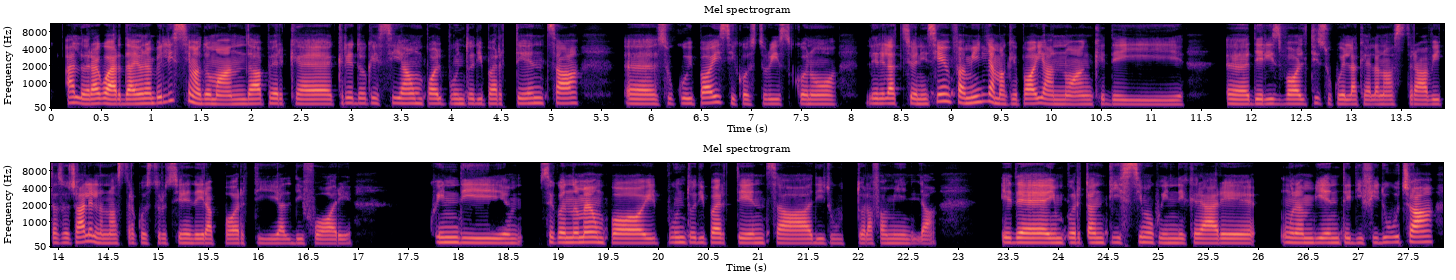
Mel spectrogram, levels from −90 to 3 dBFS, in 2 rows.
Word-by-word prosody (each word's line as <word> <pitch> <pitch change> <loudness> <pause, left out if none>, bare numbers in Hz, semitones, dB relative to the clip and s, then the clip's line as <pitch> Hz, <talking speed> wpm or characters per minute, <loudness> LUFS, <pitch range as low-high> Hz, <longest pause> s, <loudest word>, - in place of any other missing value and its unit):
Allora 190 -3 +4
guarda 180 -1 +7
è 180 - +5
una 195 +1 +4
bellissima 225 -1 +2
domanda 180 0 +2
perché 180 -2 +1
credo 210 -2 -5
che 200 0 -7
sia 195 +1 0
un 195 0 -2
po' 190 0 0
il 190 -1 -1
punto 185 +1 -6
di 185 0 -7
partenza, 200 +2 0 0.4
ehm, 180 -1 0
su 190 +3 -2
cui 195 +1 -5
poi 215 +5 +2
si 215 -4 +1
costruiscono 175 0 -3 0.3
le 195 - -6
relazioni, 190 -1 0
sia 275 +9 +6
in 280 - 0
famiglia 240 +2 +2
ma 180 -4 0
che 180 +1 -8
poi 190 +2 +3
hanno 170 -1 -2
anche 165 +1 -2
dei 160 -1 -6 0.4
ehm, 175 -1 0
dei 180 - -1
risvolti 180 +1 0
su 185 -1 -2
quella 170 -1 -1
che 170 0 -8
è - - -3
la 165 - -3
nostra 165 0 -1
vita 170 +2 -5
sociale 195 +5 +2
e 220 - +1
la 175 - -4
nostra 170 +1 -5
costruzione 175 0 -4
dei 170 0 -1
rapporti 165 0 -4
al 160 0 -5
di 165 0 -9
fuori. 160 0 -3 0.8
Quindi, 185 -3 0
ehm, 170 - -8 0.2
secondo 190 -1 +1
me 200 +1 +5
è - - +6
un 195 -1 0
po' 175 -1 +3
il 175 0 -2
punto 195 0 -5
di 190 0 -7
partenza 175 -2 0
di 170 0 -7
tutto 165 0 -11
la 165 - -4
famiglia 165 -1 -6 0.6
ed 190 -1 -2
è 185 -1 +8
importantissimo 185 +2 +1
quindi 175 -1 -5
creare 170 0 +1 0.2
un 190 -1 -2
ambiente 180 0 0
di 180 0 -9
fiducia, 205 +3 +4
180 Hz, 165 wpm, -25 LUFS, 170-190 Hz, 0.8 s, è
